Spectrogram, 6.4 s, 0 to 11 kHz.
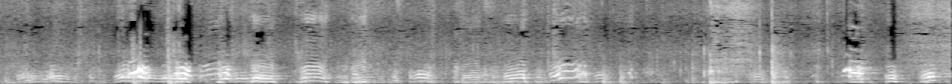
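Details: Puppies chasing Lady, April 4, 2013: a tumble of shrill, arched yelps and short barks, several puppies calling over one another in quick, irregular bursts with brief pauses between.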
